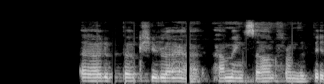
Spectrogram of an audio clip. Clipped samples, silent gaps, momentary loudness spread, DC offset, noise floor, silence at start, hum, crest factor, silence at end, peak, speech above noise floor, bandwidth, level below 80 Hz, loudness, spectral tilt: under 0.1%; none; 5 LU; under 0.1%; -82 dBFS; 0.8 s; none; 14 dB; 0 s; -2 dBFS; 67 dB; 8.4 kHz; -52 dBFS; -16 LUFS; -5 dB/octave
